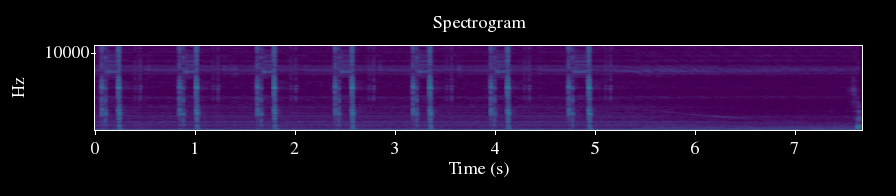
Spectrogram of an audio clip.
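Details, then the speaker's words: Iomega external drive with Samsung/Barracuda hard drive failing: sharp clicks in pairs about every 0.75 seconds over a faint spin hum, then stopping, before teardown. "when hard drives fail they usually make some noise and sometimes you can see the physical damage"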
